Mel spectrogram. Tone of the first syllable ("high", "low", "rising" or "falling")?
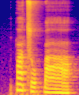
high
